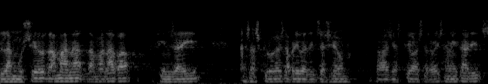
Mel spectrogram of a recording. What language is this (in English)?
Catalan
